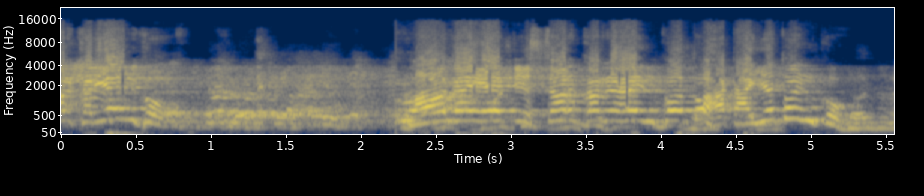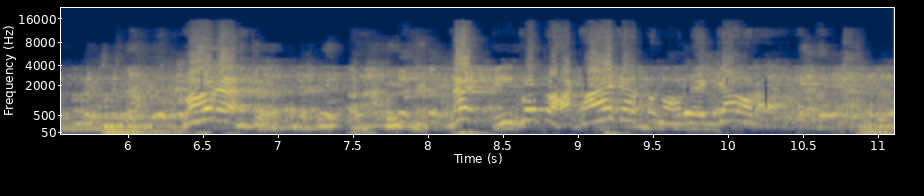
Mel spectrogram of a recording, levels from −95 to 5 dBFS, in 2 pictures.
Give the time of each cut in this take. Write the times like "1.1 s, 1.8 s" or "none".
none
